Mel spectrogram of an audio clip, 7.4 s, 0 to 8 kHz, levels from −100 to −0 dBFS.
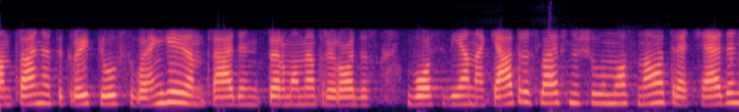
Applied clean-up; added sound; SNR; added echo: none; none; none; none.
